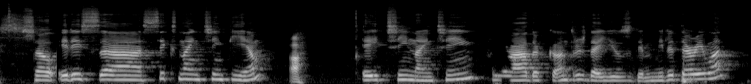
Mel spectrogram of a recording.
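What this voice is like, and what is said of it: Brazilian Portuguese accent in English. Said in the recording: “listening to your accent ... I am originally Brazilian. So that's why you can detect the accent, even though I've been in the U.S. forever”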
